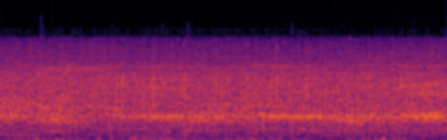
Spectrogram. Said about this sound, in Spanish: Todos los espectadores de Riazor van a decir adiós a don Andrés Iniesta. Pasillo al Barça y ovación a Iniesta. ¡Iniesta!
